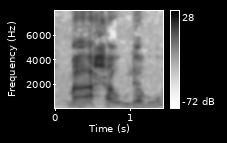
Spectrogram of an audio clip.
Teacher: پھر حمزہ کو تحقیق سے پڑھیں گے، ضاءت، ضاد کو بہت اچھا سا پر کر کے 4 حرکت لمبا کریں گے، مد واجب ہے، تا کا ہم واضح کریں گے۔ ما حولہ، ہا کی آواز حلق کے اندر سے آئے گی ہوا کے ساتھ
